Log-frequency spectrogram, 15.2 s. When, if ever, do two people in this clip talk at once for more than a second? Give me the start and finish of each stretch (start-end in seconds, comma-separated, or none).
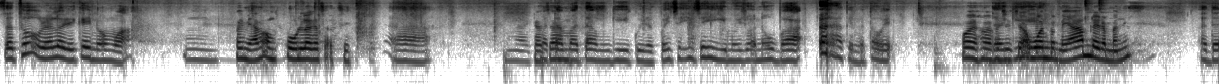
none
